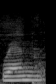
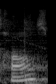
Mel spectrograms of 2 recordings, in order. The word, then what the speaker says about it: Reims: Some cities, like Reims, was like Rem, it's Reims, but you know, we understand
